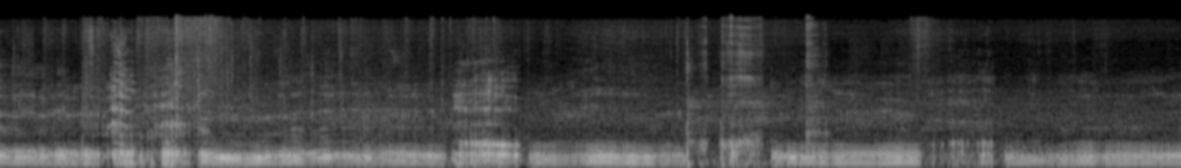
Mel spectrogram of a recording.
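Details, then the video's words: Deep, sustained rumbling growls from Luna, a captive female black African leopard in her first heat at the Cheetah Experience breeding center, with short breaks and occasional higher rasping bursts; light talking in the background. "African Black Leopard In Heat - Cat Growls Snarls"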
